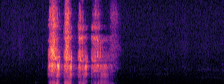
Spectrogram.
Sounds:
Throat clearing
